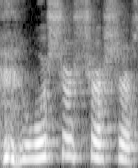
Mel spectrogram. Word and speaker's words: Worcestershire: Worcestershire sauce.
